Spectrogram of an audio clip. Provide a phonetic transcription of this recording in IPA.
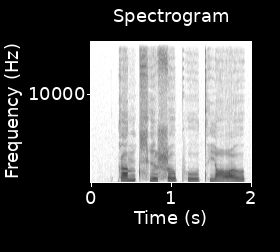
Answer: k a˥ n t͡ɕʰ i˧˥ ʂ ɤ˥ pʰ u˧˥ t̪ʰ j ɑ̰˨˩˦ ʊ̯

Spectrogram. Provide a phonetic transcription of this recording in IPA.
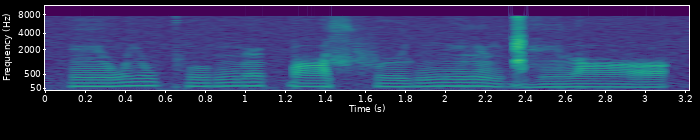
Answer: ẽ w i w pʰ u ŋ͡m ø k͡p ɑ sʲ f ɯ ʎ ŋ͡m ĩ lʲ õ ɡ͡ǁ ẽ l ɑ

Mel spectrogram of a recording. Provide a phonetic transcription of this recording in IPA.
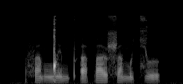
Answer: f a m ŋ͡ǃ e m pʼ a p a ɐ̯ ʂ a m ʊ t͡ɕ ʊ

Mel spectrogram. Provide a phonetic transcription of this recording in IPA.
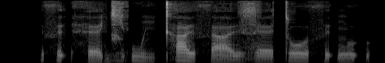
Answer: θ ɪ˦ ʔ h ɛ˨ d͡ʑ ɪ˦ ʔ w i˨ kʰ a˦˨ ɪ̯ θ a˨ ɪ̯ z ɛ˨ t o˦˨ ʊ̯ θ ɪ˦ ʔ ŋ ʊ˦ ʔ

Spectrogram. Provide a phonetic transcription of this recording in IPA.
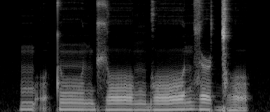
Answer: m o̰ t ũː n d͡ʒ oː ŋ ɡ oː n z ə˞ ɡ͡ǀ o

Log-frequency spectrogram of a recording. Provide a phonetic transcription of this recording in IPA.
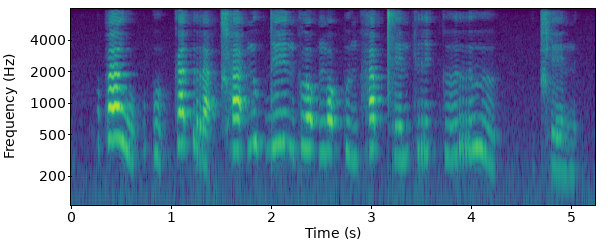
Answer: p a˥˩ w | ʔ u˨˩ ʔ k a˦˥ t̚ r a˨˩ ʔ t͡ɕʰ a˦˥ ʔ n u˥˩ ʔ d eː˥˩ n k l ɔ˥˩ ʔ ŋ ɔ˦˥ ʔ p ɯ˧ ŋ h a˥˩ p̚ tʰ e˦˥ n k r i˦˥ t̚ k ɯː˦˥ r ɯː˥˩ | t͡ɕʰ e˨˩ n

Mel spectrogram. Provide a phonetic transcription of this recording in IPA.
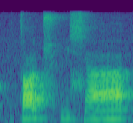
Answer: tˤ ʊ e̯ ʈ͡ʂʰ i ɕ ã

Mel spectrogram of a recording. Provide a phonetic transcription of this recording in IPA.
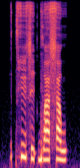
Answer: t̪ʰ ĩ˥˧ s i˨ ʔ ɡ w a˧ s a˥˧ w

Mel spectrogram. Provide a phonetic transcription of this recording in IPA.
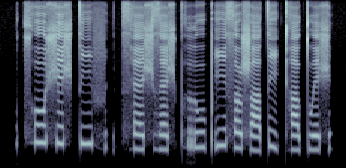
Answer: t͡sʰ o˦ ʃ e˦ ʃ t i˦ f | t͡sʰ ɛ˨ ʃ z ɛ˨ ʃ pʰ r u˧ pʼ i˦ s ʌ˧ ʂ a˨ t i˦˨ kʰ a˧ tʷ e˧ ʃ

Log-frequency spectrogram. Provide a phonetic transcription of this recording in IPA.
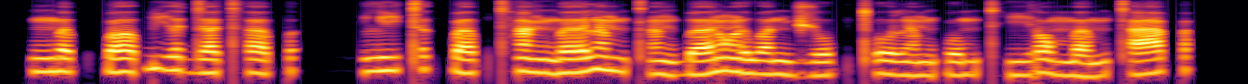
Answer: ŋ͡m ɜ p k͡p ʌ ɓ i ə̯ d ɐ tʰ ɐ p | l i tʼ ə k͡p ɐ p tʰ ã ŋ͡m ɜ l ɐ̃ m tʼ ɐ̃ ɡ͡b ɐ ɾ ɔ̃ ə̯ w ʌ n d͡ʒ o p tʼ o l ɐ̃ m k͡p o m tʰ i ɾ ɔ m ɐ m tʼ a p

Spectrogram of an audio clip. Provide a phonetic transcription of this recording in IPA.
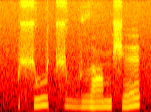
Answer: ʃ u t͡ʃ ṳ ð ɑ m ʃ ɛ

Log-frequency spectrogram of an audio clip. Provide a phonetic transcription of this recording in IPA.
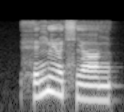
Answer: h e ŋ lʲ ə̃ː sʲ ãː ŋ

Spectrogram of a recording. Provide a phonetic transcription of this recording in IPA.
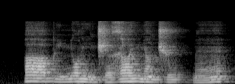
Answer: aː˧ p i˨ ɲ ɔ˧ ɾ ĩ˨ d͡ʒ ə˨ ɣ a˦ ɲ ã˧ d͡ʒ u˧ ɡ͡b ɛ̃˨˦

